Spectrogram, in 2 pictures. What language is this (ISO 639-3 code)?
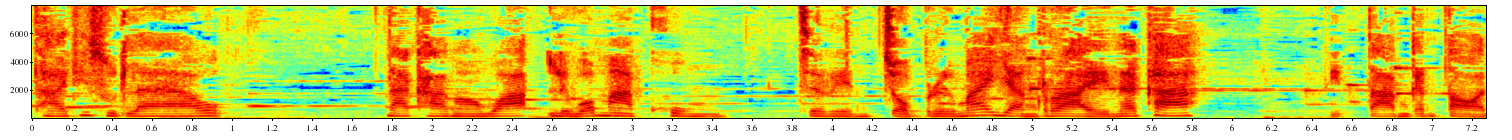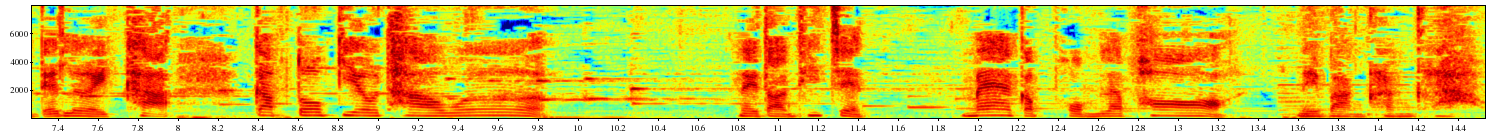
tha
